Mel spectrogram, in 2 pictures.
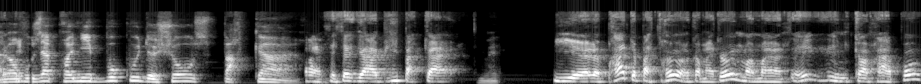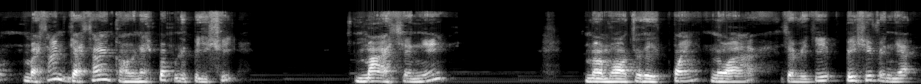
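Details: Adult man with severe-to-profound deafness who learned oral speech, speaking French; deaf speech.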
